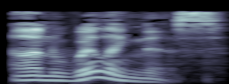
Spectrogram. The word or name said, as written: unwillingness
